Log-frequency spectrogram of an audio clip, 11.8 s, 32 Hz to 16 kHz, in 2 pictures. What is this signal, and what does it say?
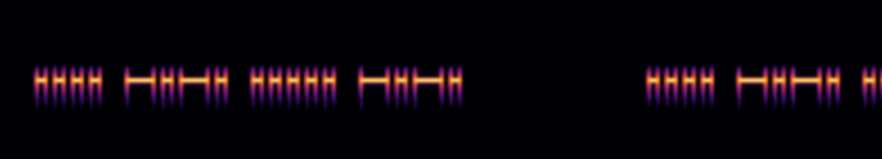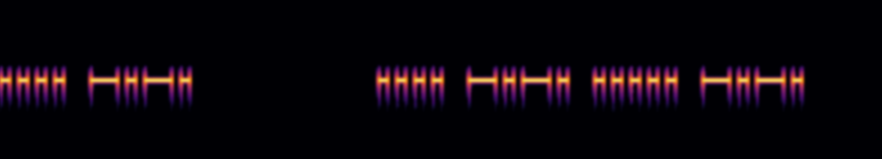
Morse code, heard as a keyed tone, about 21 wpm, 700 Hz. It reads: HC5C HC5C HC5C
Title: DXCC-100 Call Signs - 4 Characters - Repeated 3x - 20wpm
